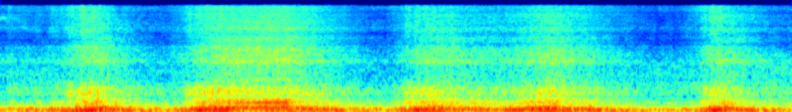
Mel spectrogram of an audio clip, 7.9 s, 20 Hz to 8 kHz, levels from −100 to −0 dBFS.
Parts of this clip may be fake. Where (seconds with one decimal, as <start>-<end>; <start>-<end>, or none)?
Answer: 0.0-1.1; 1.6-3.6; 5.8-7.1

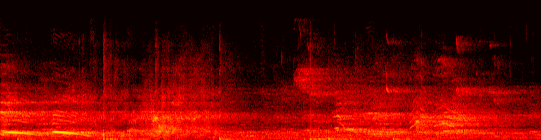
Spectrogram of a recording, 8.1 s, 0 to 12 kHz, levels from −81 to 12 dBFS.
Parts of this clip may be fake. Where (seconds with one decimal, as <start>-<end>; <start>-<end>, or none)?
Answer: 1.4-3.3

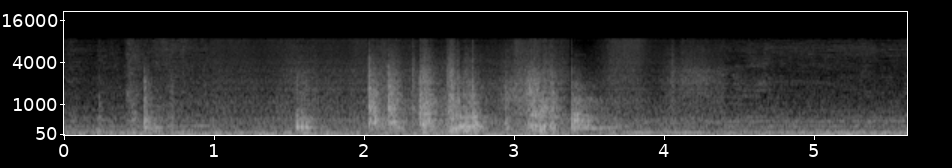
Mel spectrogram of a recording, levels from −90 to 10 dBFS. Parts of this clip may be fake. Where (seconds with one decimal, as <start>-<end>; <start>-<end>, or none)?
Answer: 1.0-4.4

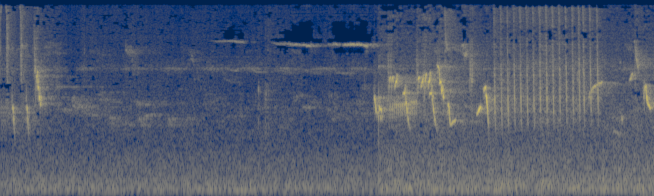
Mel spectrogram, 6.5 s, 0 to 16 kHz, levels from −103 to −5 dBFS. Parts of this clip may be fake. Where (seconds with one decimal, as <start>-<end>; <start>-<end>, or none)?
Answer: 2.9-6.5

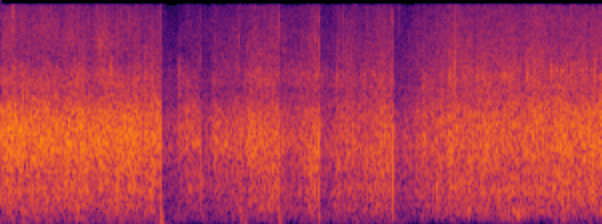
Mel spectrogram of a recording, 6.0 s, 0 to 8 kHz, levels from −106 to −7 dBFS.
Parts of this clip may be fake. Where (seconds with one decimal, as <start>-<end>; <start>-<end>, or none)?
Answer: 1.5-2.2; 4.1-5.5

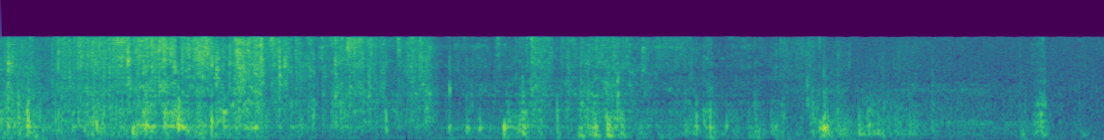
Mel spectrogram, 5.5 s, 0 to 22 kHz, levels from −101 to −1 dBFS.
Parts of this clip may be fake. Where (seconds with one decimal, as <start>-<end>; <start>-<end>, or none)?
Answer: 0.6-3.9

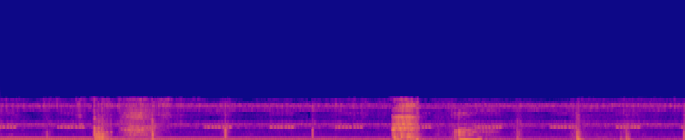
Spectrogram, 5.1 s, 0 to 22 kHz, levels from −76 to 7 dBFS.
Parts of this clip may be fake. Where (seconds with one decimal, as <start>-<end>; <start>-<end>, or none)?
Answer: 0.0-2.6; 3.5-5.1

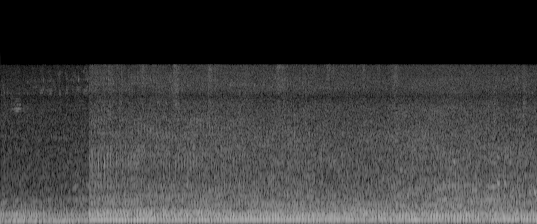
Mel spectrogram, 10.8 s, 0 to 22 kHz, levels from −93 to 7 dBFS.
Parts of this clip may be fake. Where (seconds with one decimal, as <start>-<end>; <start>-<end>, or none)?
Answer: 8.3-9.6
